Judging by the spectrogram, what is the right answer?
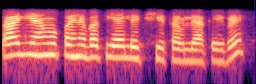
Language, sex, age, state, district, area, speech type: Maithili, female, 45-60, Bihar, Begusarai, rural, conversation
